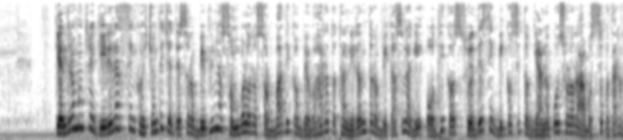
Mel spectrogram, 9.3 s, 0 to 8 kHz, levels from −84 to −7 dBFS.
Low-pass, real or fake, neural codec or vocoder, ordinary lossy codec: 7.2 kHz; real; none; none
